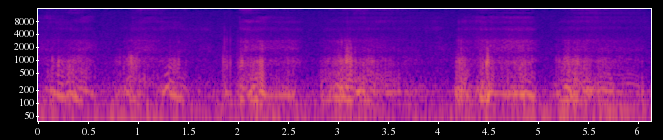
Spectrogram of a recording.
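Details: A baby snoring: soft, rumbling, fluttery sounds repeat with each quick breath, roughly every second or two, in a steady pattern.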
